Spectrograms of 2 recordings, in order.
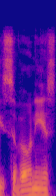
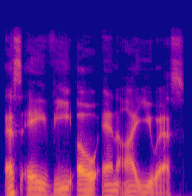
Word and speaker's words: Savonius: We are talking about the Savonius turbine. It is spelled s a v o n i u s.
